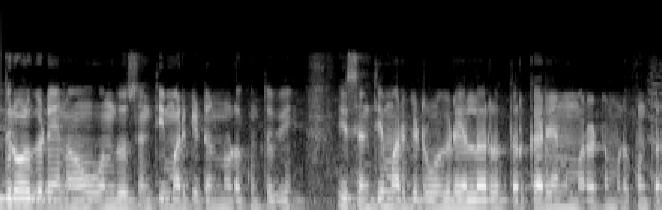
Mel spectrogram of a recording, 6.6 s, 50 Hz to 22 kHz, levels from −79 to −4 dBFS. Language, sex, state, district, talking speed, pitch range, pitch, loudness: Kannada, male, Karnataka, Belgaum, 145 wpm, 130-135 Hz, 130 Hz, -18 LUFS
